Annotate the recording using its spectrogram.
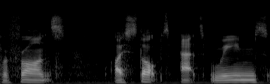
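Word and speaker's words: Reims: France I stopped at re or Raz as the French pronounce it which is uh the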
